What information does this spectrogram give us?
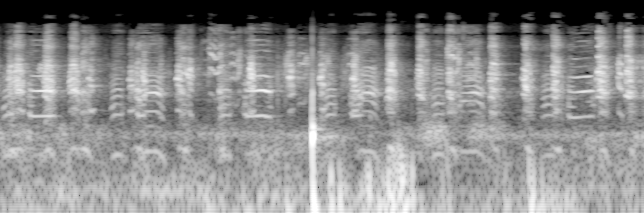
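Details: Excited pearl guineafowl patrolling a garden for bugs, giving a dense stream of grating, scratchy cries with a sharp knock partway through.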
